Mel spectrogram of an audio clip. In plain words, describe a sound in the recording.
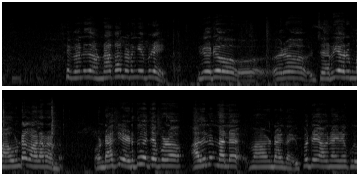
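An elderly woman speaks calmly and clearly, close by.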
